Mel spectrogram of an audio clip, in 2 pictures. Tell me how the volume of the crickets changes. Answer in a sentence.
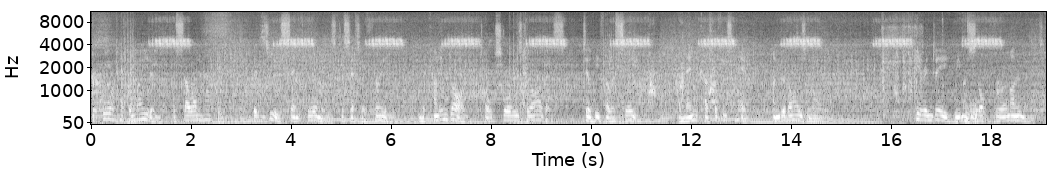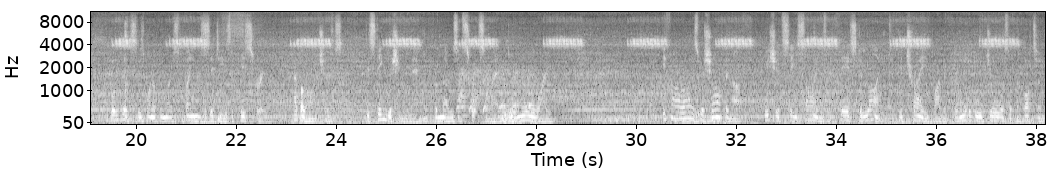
The volume of the crickets stays about the same.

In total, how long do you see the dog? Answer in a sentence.
The dog can be heard for 3 seconds in total.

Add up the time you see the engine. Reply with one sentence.
You can hear the engine for 38 seconds altogether.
